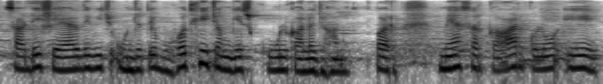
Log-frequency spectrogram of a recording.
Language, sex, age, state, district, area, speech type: Punjabi, female, 30-45, Punjab, Kapurthala, urban, spontaneous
